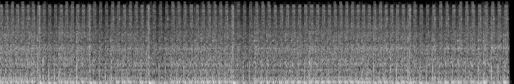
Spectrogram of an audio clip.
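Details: Old Norton 500T single-cylinder motorcycle: uneven thumping with skipped beats and sharp cracking backfire pops, a carburettor misfire causing backfires.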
